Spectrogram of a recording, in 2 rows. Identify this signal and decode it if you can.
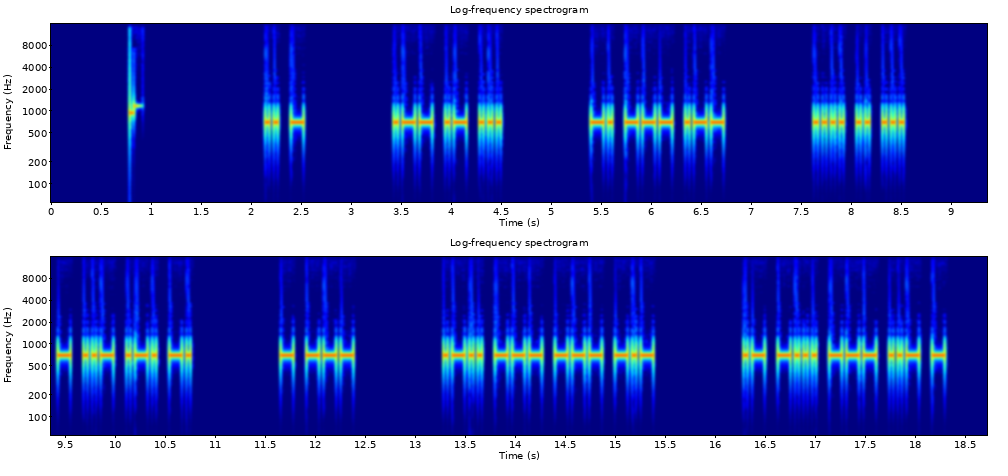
Morse code, heard as a keyed tone, about 28 wpm, 700 Hz. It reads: IT WAS NOW HIS TURN TO LOOK ABOUT
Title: 3x Word-Spacing - Sentences from Top 200 Words - 28wpm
